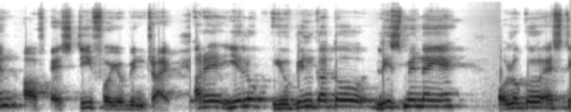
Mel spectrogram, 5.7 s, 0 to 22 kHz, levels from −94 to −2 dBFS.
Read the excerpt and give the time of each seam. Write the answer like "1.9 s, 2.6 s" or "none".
1.9 s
